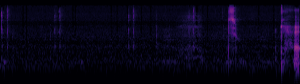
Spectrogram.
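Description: A few faint computer mouse clicks spread over several seconds against near silence, one a little louder near the end.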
